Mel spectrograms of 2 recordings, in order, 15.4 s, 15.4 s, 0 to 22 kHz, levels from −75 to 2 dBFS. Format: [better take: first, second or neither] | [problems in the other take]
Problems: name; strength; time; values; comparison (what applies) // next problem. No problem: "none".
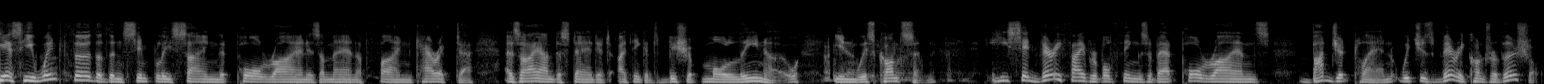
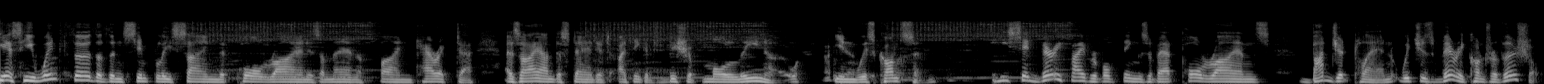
first | noise reduction (classical method log-MMSE)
